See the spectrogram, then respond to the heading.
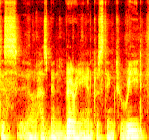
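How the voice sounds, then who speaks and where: With vocal fry and ordinary pitch variation, a man speaks in a Romanian accent. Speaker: book reviewer. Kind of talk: book review. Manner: halting, many fillers.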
